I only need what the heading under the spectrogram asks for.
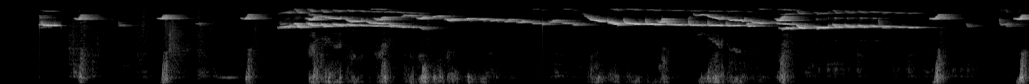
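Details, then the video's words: Himalayan striped squirrels (Tamiops macclellandii) in an aviary "protest" after being put back following cleaning: very high, thin squeaks and chirps, at first spaced, then in a rapid chattering run. "Tamiops Macclellandii squirrel sounds - versi scoiattolo"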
